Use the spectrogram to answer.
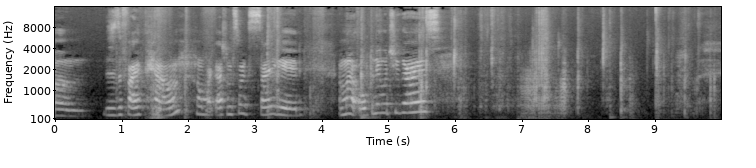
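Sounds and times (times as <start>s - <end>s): packaging crinkling and clicking: 5.5s - 10.0s.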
